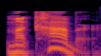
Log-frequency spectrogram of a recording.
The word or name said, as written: macabre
